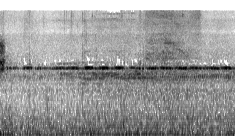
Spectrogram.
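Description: Electric multiple-unit express train running through the station without stopping, a steady noise of rolling stock with a constant high-pitched tone over it.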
